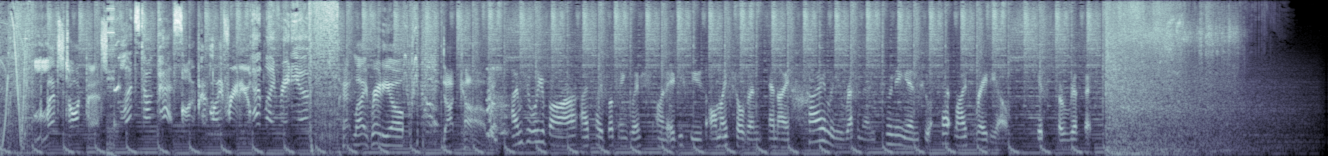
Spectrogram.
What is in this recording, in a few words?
Generic Sweeper; PetExpo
